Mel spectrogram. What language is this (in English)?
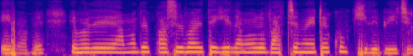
Bangla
